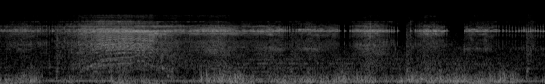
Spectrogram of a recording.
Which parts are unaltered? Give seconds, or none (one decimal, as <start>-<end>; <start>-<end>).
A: 0.8-5.5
